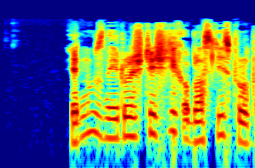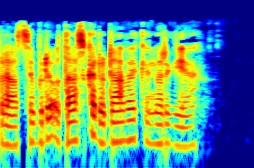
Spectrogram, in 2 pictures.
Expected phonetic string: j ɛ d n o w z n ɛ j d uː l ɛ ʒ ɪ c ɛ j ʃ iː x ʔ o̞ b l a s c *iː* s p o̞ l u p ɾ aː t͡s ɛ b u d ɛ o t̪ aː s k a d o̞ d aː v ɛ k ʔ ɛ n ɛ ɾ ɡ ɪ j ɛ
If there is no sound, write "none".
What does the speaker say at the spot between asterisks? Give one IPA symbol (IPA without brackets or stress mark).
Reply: iː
